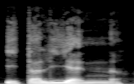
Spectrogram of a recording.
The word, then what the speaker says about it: italienne: L'Italie, italien, italienne. Remember, when you get this followed by a double consonant like here, then you will have to open it. Italienne, italienne.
